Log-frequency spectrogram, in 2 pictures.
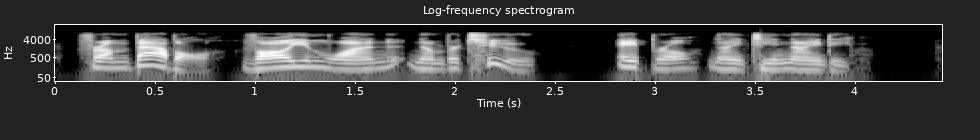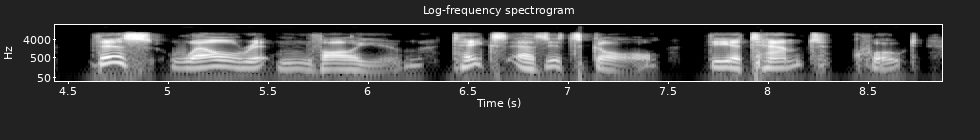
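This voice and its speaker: A man reading a written review aloud in a measured, formal way, saying the quotation marks out loud. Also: a little high, no echo.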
